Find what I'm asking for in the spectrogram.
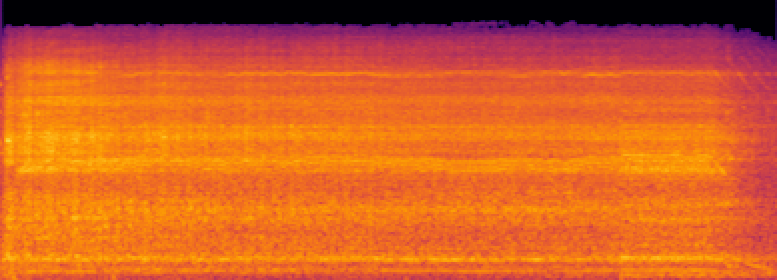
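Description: A blender whirring on an apple-berry syrup, tofu and berry drink, a loud, steady motor drone running without a break, then winding down at the end, close by with no talk.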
